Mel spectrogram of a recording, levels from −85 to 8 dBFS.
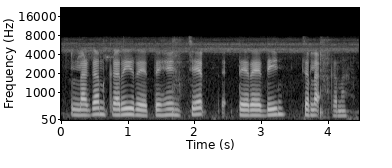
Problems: background sounds at intervals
